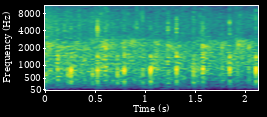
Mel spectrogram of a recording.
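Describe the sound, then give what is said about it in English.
A church audience applauds an anniversary recognition at Rocky River Church. The clapping is steady and moderate, with sharper individual claps popping out at fairly even intervals. “I'm going to give you a chance in just a minute to clap even better than that”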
